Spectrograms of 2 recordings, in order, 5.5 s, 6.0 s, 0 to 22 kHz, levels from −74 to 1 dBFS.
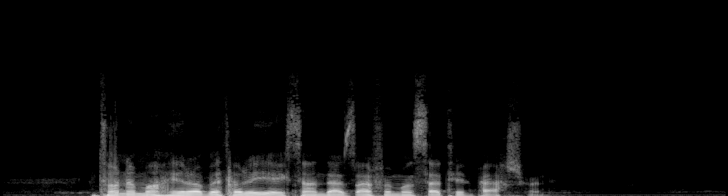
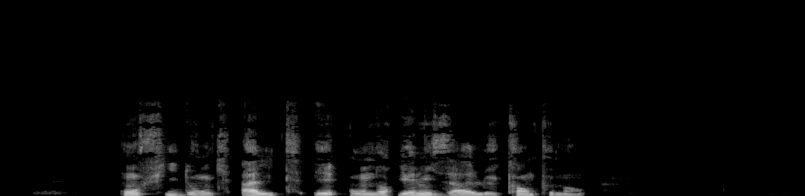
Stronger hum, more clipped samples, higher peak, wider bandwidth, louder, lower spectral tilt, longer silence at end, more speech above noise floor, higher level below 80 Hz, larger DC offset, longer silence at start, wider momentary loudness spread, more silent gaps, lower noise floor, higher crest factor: neither; neither; about the same, -2 dBFS vs -4 dBFS; about the same, 10.5 kHz vs 11 kHz; first, -16 LUFS vs -24 LUFS; first, -8 dB/octave vs -6 dB/octave; second, 1.4 s vs 1.65 s; second, 49 dB vs 56 dB; first, -36 dBFS vs -68 dBFS; neither; second, 0.7 s vs 0.95 s; about the same, 12 LU vs 11 LU; neither; second, -65 dBFS vs -80 dBFS; second, 16 dB vs 22 dB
